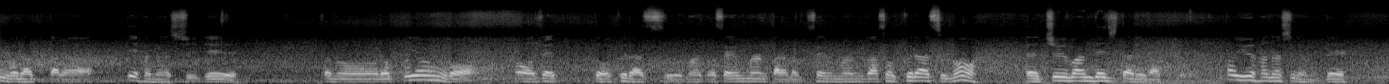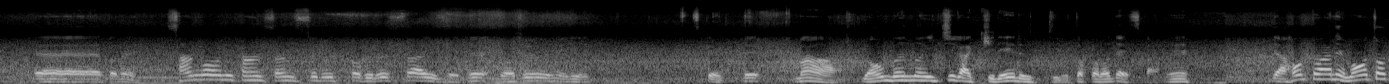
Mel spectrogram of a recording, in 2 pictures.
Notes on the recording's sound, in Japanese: 雪の降った翌日、国道１号線より撮影しながらの収録です。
